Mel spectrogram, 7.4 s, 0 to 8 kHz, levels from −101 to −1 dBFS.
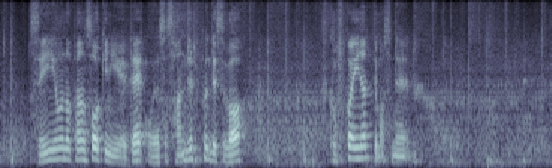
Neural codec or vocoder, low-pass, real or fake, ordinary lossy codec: codec, 16 kHz, 1 kbps, X-Codec, HuBERT features, trained on LibriSpeech; none; fake; none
